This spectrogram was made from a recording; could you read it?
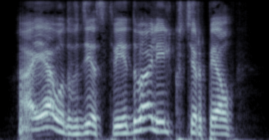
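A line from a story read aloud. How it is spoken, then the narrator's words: Snorting, clearly fibbing. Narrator (Russian): хмыкнул он, явно привирая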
